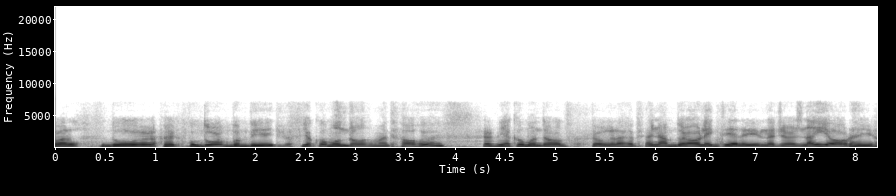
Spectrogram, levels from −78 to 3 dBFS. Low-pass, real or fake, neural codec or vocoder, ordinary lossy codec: 7.2 kHz; fake; codec, 16 kHz in and 24 kHz out, 0.4 kbps, LongCat-Audio-Codec, four codebook decoder; none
